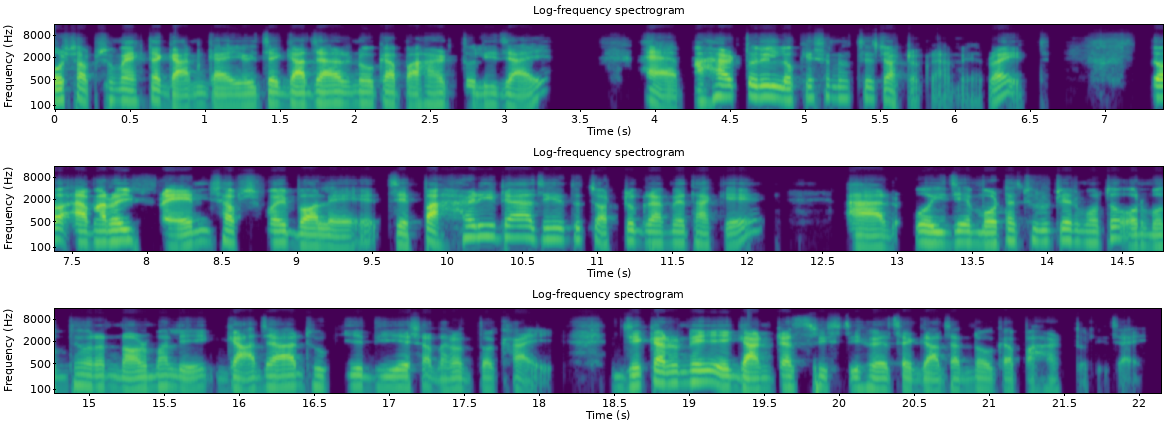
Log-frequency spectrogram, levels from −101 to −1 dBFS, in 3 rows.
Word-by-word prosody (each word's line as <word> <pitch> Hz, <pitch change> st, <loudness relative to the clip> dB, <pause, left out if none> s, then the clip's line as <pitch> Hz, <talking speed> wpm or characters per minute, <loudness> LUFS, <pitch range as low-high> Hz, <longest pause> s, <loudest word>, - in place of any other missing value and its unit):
সবসময় 140 Hz, -2 st, +2 dB
একটা -, -, +2 dB
গান 95 Hz, +2 st, +3 dB
গায়। 100 Hz, 0 st, 0 dB
ওই 105 Hz, -, -6 dB
যে -, -, +2 dB
গাঁজার 115 Hz, +2 st, +5 dB
নৌকা 115 Hz, 0 st, -1 dB
পাহাড়তলি 110 Hz, +1 st, -3 dB
যায়। -, -, 0 dB, 0.7 s
হ্যাঁ 90 Hz, -, +5 dB
পাহাড়তলির 175 Hz, +4 st, +3 dB
লোকেশন 165 Hz, +4 st, -5 dB
হচ্ছে 155 Hz, 0 st, -11 dB
চট্টগ্রামে। -, -, -7 dB, 0.2 s
রাইট? -, -, -1 dB, 0.8 s
তো -, -, +4 dB, 0.2 s
আমার 140 Hz, +1 st, +7 dB
ওই 155 Hz, -, +7 dB, 0.2 s
ফ্রেন্ড 120 Hz, +6 st, +8 dB
সবসময় 140 Hz, 0 st, +1 dB
বলে 105 Hz, -3 st, 0 dB, 0.3 s
যে, -, -, +1 dB
"পাহাড়িরা 195 Hz, 0 st, +3 dB, 0.2 s
যেহেতু 170 Hz, 0 st, -6 dB
চট্টগ্রামে 135 Hz, -2 st, -2 dB
থাকে 120 Hz, 0 st, -3 dB, 0.9 s
আর -, -, +3 dB, 0.3 s
ওই 130 Hz, -, +1 dB
যে 140 Hz, -, -1 dB
মোটা 125 Hz, +5 st, 0 dB
চুরুটের 155 Hz, 0 st, -4 dB
মতো 135 Hz, +6 st, -6 dB
ওর 110 Hz, -, -3 dB
মধ্যে 110 Hz, +3 st, -9 dB
ওরা 120 Hz, -, -4 dB
নরমালি 110 Hz, +1 st, -3 dB, 0.3 s
গাঁজা 110 Hz, +4 st, +1 dB, 0.2 s
ঢুকিয়ে 125 Hz, +1 st, -11 dB
দিয়ে 115 Hz, 0 st, -6 dB
সাধারণত 95 Hz, 0 st, -7 dB, 0.2 s
খায়। -, -, -5 dB, 0.6 s
যে 125 Hz, -, +4 dB
কারণেই 155 Hz, +2 st, +5 dB
এই 120 Hz, -, +3 dB
গানটার 105 Hz, +3 st, +5 dB
সৃষ্টি 115 Hz, -2 st, -8 dB
হয়েছে 100 Hz, -1 st, -3 dB
গাঁজার 90 Hz, +1 st, -4 dB
নৌকা 100 Hz, -2 st, -8 dB
পাহাড়তলি -, -, -13 dB
যায়।" -, -, -13 dB
120 Hz, 140 wpm, -25 LUFS, 110-150 Hz, 0.9 s, ফ্রেন্ড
